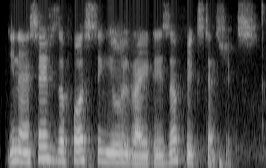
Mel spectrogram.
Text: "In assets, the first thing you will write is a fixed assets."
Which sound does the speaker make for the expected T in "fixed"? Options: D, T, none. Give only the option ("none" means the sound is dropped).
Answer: T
